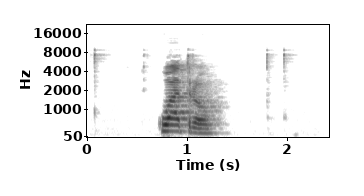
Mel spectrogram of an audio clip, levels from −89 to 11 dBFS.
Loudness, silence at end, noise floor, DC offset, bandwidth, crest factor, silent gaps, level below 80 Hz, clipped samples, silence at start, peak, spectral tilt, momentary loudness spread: -16 LUFS; 1.15 s; -60 dBFS; under 0.1%; 9.4 kHz; 20 dB; none; -72 dBFS; under 0.1%; 0.75 s; -2 dBFS; -3.5 dB/octave; 25 LU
